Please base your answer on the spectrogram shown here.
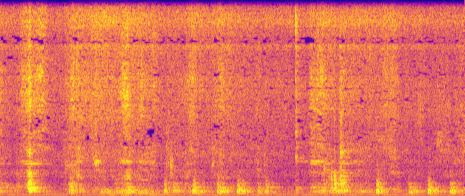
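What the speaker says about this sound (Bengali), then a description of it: "নারিকেলটা দিয়ে ভালো করে কষাই নিচ্ছে।" Shapla stems and shrimp sauté with coconut and onion in a pan, a close steady sizzle broken by rhythmic scraping stirs of a spatula, with no voices.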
